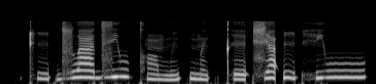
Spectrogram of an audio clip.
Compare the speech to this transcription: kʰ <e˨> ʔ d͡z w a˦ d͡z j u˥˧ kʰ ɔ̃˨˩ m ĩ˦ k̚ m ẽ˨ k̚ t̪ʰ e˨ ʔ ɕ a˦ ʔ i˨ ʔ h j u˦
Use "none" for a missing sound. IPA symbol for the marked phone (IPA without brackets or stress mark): i˨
